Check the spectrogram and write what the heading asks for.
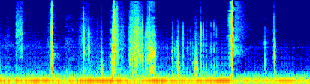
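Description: A steady low machine hum, with a quick run of clicks and scratchy rustles over it in the first second and a half, as a phone is handled.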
